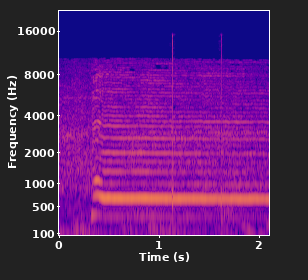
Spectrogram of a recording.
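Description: Football commentator's long drawn-out goal cry, 'Gol!', held on one steady high note.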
